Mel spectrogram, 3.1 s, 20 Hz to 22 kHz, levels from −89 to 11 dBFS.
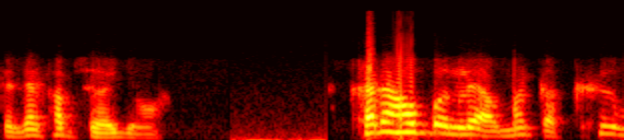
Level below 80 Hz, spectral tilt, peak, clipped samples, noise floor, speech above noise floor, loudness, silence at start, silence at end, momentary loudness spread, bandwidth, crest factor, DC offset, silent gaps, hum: -56 dBFS; -6.5 dB/octave; 0 dBFS; under 0.1%; -46 dBFS; 29 dB; -16 LUFS; 0 s; 0 s; 16 LU; 11.5 kHz; 18 dB; under 0.1%; none; none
